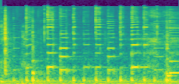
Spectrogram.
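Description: Acoustic guitar played solo: a quick run of single picked notes, about seven or eight a second, with no singing over it.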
